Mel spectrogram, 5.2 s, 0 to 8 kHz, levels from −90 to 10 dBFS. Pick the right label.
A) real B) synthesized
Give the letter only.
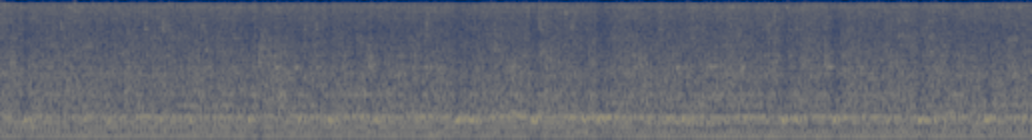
A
